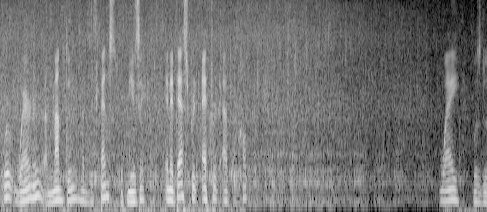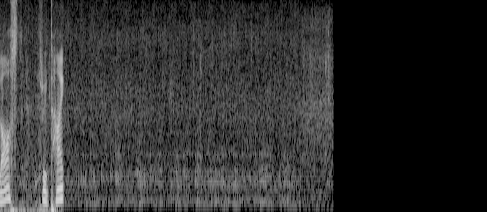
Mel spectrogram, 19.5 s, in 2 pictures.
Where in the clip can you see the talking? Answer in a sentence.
You can hear the talking from 0.1 to 5.0 s and from 8.8 to 11.1 s.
